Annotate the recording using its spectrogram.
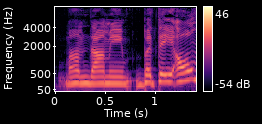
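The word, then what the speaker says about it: Mamdani: They call him Mom Dommy a lot. They can't get his name right. It's like Mom. Your mother, whose name is Donnie. It's Mom Donnie.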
